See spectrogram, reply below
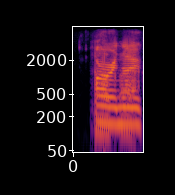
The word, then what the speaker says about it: Orinoco: Oronico, is that how you say it? – Orinoco. Oh, well, I'm not going to keep embarrassing myself. – Yeah, it's Orinoco.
